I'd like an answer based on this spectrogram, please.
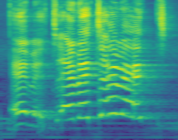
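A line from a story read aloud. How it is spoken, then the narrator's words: Shouted. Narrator (Turkish): diye bağırdı Porsche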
